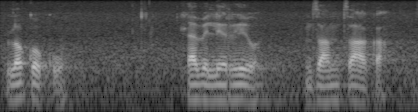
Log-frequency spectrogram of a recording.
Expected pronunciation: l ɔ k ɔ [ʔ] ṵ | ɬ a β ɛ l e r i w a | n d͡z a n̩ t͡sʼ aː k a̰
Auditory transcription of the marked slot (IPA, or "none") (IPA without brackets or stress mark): k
